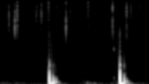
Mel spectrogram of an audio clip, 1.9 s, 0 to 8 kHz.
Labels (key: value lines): label: biophony, double pulse
recorder: SoundTrap 300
